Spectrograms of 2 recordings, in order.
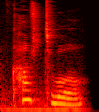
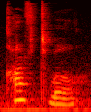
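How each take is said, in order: Both takes have the same delivery.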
